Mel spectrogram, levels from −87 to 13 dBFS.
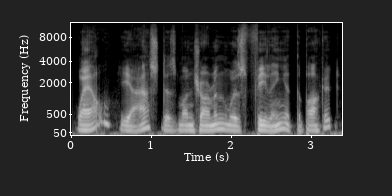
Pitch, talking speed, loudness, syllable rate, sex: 115 Hz, 175 wpm, -18 LUFS, 4.9 syllables/s, male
